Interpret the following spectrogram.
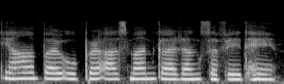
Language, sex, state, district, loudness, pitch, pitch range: Hindi, female, Arunachal Pradesh, Longding, -11 LUFS, 250 Hz, 240-260 Hz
